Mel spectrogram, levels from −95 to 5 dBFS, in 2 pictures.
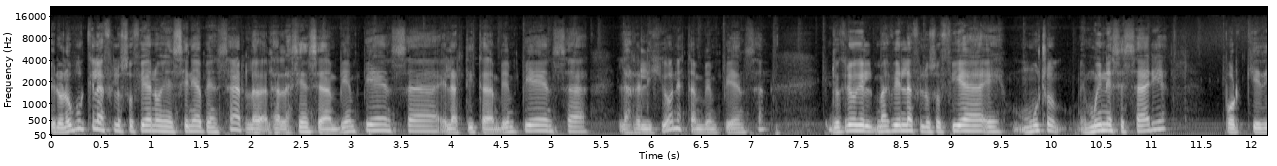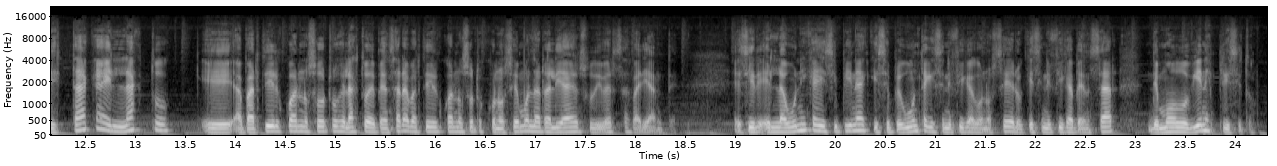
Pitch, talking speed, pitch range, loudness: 145 Hz, 195 wpm, 125-165 Hz, -21 LUFS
